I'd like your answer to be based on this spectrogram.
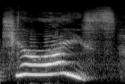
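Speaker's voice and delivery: high, bright cheer; cheery shout. Retold or imitated. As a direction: cheer it like a toast. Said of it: "they're like".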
